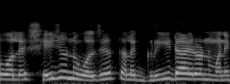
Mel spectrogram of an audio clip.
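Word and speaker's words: gridiron: অ্যান্ড অন দ্য, এটা দেখো গ্রিডির অন নয়, ঠিক আছে, গ্রিড আয়রন, এইটা কেটে কেটে উচ্চারণ, তাহলে গ্রিড আয়রন বয়েলস আর লাভার্স হার্ট।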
